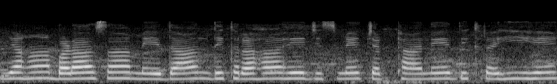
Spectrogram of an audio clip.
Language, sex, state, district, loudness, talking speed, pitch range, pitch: Hindi, female, Chhattisgarh, Korba, -16 LUFS, 120 wpm, 260-275 Hz, 270 Hz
